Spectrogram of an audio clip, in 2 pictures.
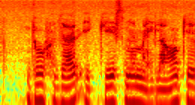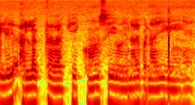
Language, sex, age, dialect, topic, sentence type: Hindi, male, 25-30, Awadhi Bundeli, banking, question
